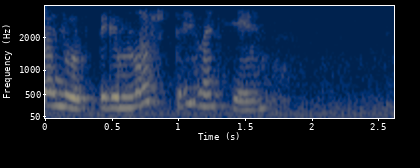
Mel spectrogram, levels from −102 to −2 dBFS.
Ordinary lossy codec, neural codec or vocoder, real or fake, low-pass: Opus, 32 kbps; codec, 16 kHz, 8 kbps, FunCodec, trained on LibriTTS, 25 frames a second; fake; 3.6 kHz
